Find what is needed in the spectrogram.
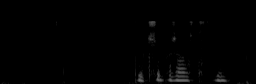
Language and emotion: Russian, neutral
